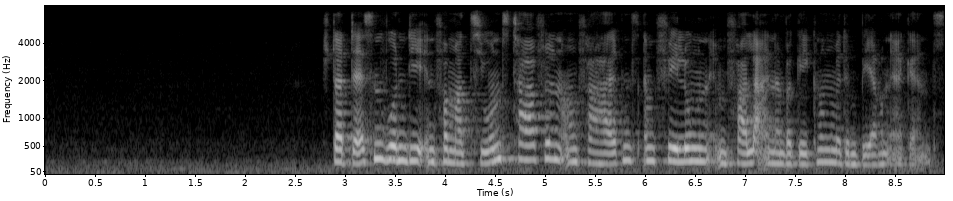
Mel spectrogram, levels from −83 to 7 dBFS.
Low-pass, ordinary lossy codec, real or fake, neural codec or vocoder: 7.2 kHz; none; real; none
